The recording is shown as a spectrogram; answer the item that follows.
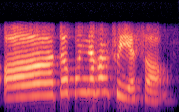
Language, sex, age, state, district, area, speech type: Assamese, male, 18-30, Assam, Morigaon, rural, conversation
